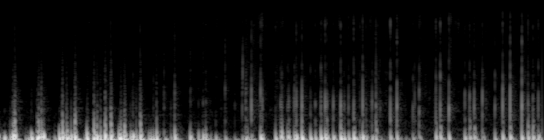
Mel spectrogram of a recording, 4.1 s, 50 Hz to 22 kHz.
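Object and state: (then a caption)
Cork stand, bassy taps. Fingers tap rapidly on a cork stand, making a quick, uneven run of deep, bassy thuds at about four per second. Each tap is short and dull with almost no ring, centered low around 105 Hz, and some taps in the second half add faint bright clicks.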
